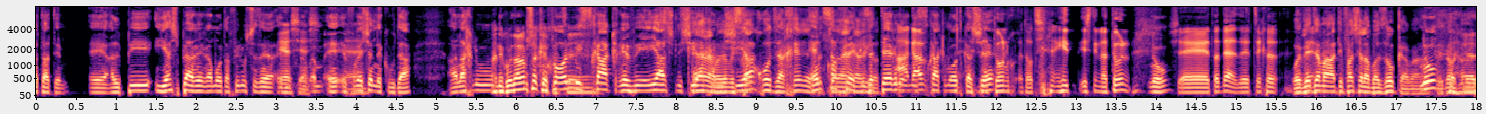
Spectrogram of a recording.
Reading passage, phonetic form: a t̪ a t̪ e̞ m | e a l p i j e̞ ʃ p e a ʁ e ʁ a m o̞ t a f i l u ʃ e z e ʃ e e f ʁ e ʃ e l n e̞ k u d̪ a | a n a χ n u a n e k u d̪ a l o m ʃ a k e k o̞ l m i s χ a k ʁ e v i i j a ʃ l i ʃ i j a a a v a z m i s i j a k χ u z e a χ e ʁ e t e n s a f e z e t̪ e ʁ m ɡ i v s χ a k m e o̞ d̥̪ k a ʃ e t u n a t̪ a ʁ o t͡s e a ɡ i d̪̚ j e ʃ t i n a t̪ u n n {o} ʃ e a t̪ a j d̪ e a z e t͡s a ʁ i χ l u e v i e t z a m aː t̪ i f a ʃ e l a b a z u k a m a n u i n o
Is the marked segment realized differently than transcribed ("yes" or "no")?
yes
